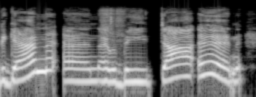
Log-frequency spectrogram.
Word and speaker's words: Da Eun: And I would be Da-in, right? And then at some point I'm like, okay, so it's dawn, but you break it into two syllables. So it's Da-in, right?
